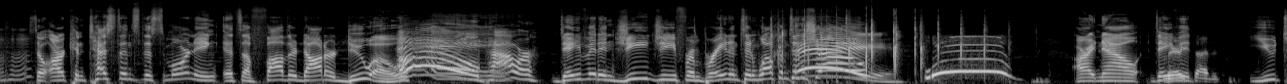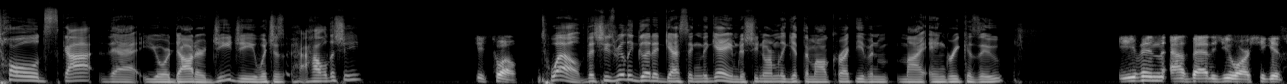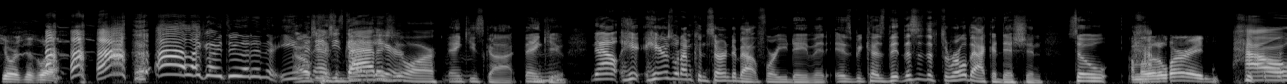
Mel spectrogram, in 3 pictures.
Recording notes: We got a father/daughter duo on the phone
